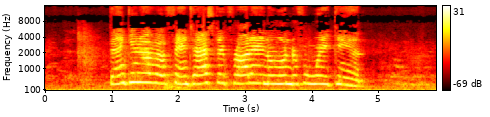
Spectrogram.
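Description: A boy sings loudly and with a drawn-out voice, close to a microphone.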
